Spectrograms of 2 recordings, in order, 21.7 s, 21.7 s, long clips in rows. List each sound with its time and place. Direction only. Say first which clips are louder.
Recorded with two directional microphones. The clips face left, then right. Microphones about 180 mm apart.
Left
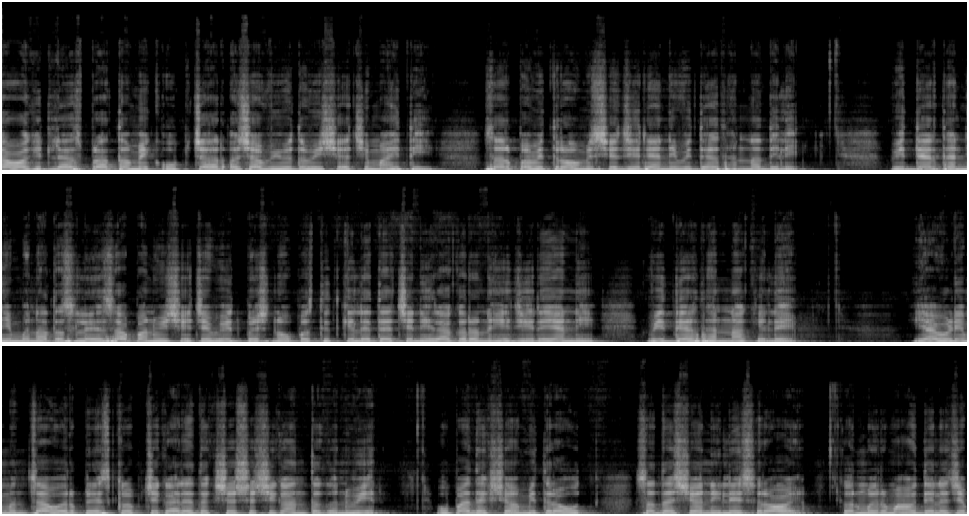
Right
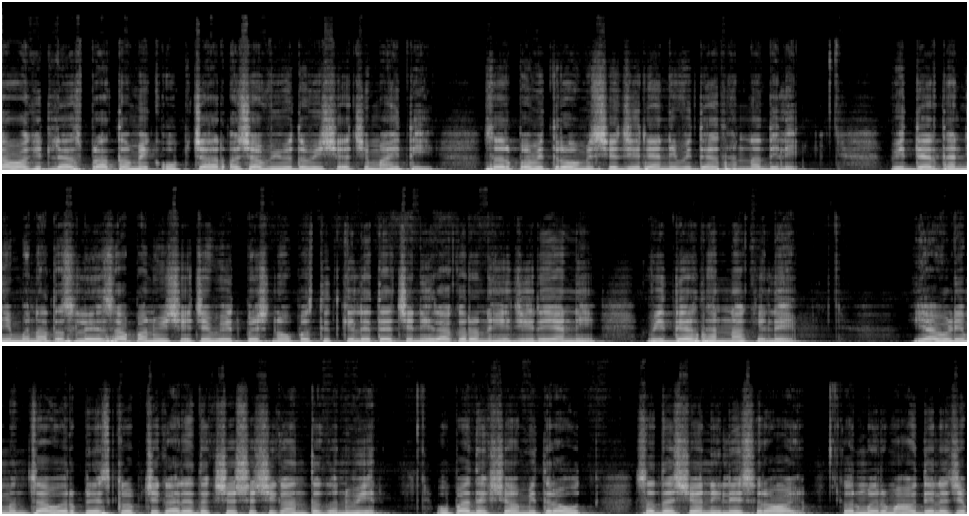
0.0 s speech: right 4 dB; 35° right (ahead or behind)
